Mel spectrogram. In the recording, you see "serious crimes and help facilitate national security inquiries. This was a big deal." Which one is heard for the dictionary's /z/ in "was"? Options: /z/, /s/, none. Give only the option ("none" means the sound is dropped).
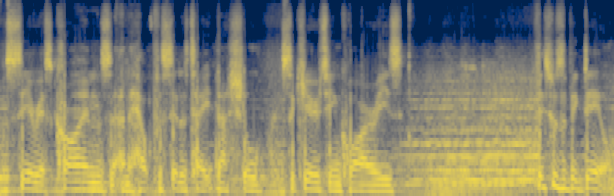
/z/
